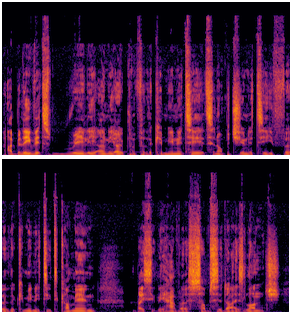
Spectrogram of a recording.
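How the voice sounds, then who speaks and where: A man's voice: low voice, flat delivery, fairly quick, darkish tone. A man co-hosting a travel podcast, speaking in a conversational, curious way. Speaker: podcast co-host.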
